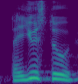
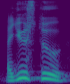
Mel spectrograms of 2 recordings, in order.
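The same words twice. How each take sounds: The two takes are said the same way.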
